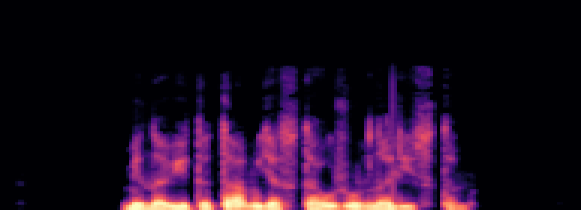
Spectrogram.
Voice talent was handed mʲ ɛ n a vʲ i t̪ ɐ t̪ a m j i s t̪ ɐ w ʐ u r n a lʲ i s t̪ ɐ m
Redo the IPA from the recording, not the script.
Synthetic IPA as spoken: mʲ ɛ n a vʲ i t̪ ɐ t̪ a m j a s t̪ a w ʐ u r n a lʲ i s t̪ ɐ m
